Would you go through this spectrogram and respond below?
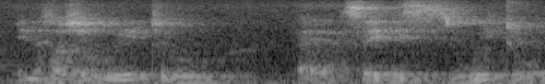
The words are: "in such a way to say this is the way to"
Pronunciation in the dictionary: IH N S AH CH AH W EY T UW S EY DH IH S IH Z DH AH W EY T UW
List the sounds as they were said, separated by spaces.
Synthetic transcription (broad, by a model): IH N S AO SH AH W EY T UW S EY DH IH S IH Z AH W EY T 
